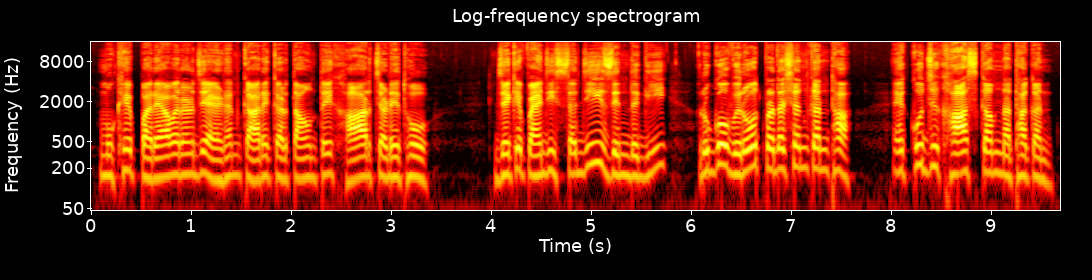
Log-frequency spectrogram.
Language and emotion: Sindhi, angry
